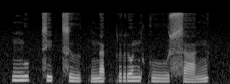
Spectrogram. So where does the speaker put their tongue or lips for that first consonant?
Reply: velum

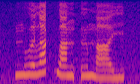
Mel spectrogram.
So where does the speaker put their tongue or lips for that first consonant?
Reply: lips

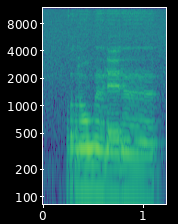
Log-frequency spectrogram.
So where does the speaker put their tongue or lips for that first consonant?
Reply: tongue tip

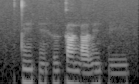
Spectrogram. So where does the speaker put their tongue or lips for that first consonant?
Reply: tongue tip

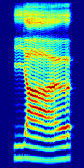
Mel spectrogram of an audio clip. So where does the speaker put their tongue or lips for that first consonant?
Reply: palate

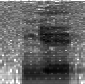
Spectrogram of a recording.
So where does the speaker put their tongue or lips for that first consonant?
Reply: palate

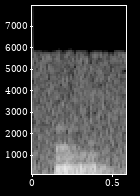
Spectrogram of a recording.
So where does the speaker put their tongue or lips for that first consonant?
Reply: retroflex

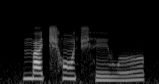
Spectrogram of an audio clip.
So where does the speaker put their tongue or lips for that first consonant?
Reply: lips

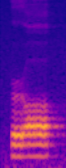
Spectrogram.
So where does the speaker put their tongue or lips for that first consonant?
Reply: tongue tip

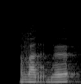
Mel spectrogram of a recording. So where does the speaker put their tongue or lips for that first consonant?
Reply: lips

